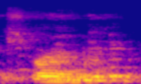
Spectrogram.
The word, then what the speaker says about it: Sperlinger: Is it hard G or soft? Hard G. Okay, Sperlinger.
